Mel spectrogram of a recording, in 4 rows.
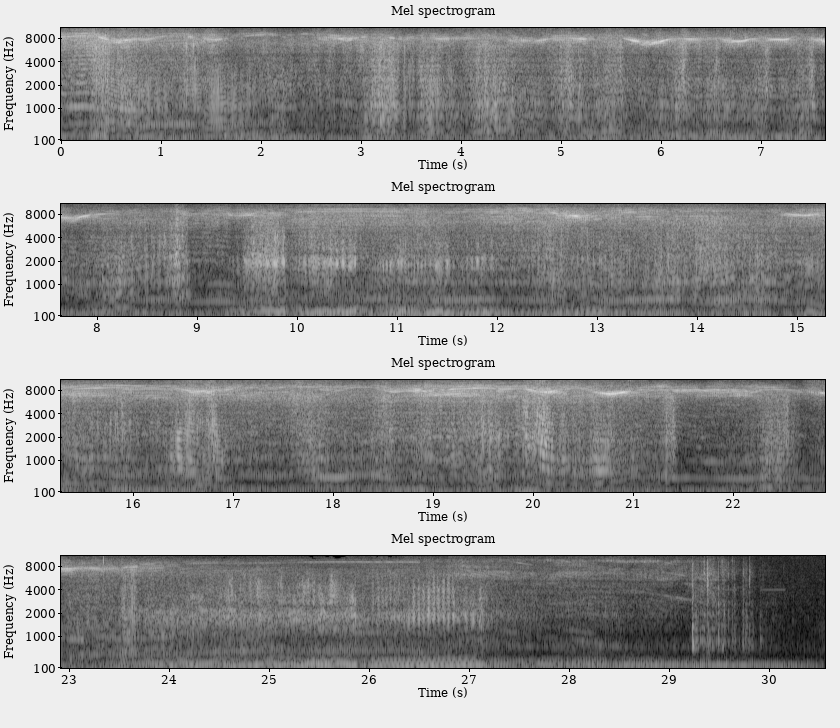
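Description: Electric RC helicopter (Beam E4 with a Scorpion brushless motor) flying 3D aerobatics: the motor's whine and the rotor blades' whoosh rise and fall in pitch with each manoeuvre. Near the end the sound drops away as the helicopter sets down.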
